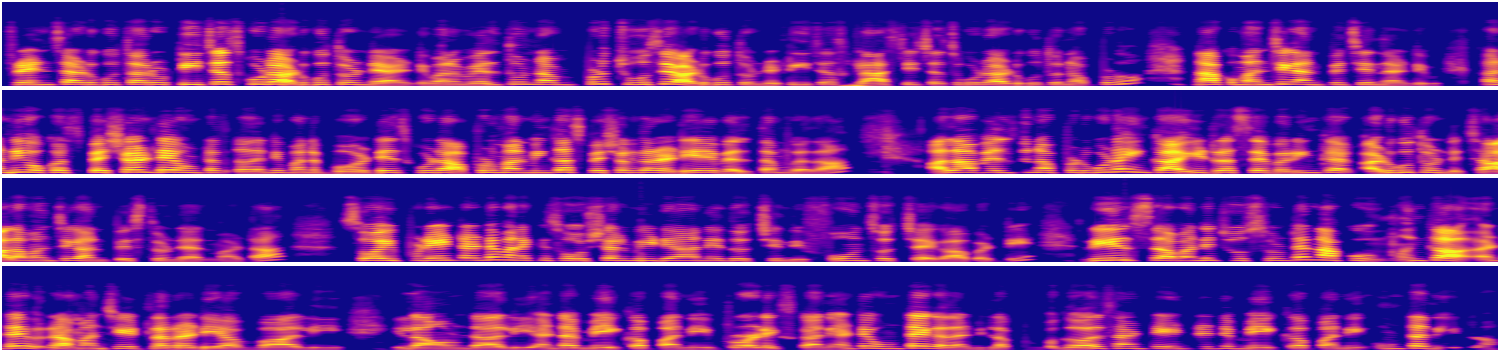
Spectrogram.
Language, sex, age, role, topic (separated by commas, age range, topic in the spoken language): Telugu, female, 25-29, guest, సామాజిక మాధ్యమాలు మీ వ్యక్తిగత అలంకరణ శైలిపై ఎంతవరకు ప్రభావం చూపిస్తాయి?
